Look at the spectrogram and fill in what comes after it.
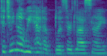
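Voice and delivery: ordinary delivery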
